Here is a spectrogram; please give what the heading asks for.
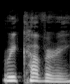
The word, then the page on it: recovery: American English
